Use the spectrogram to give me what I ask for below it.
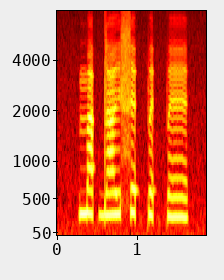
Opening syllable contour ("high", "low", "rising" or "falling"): high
